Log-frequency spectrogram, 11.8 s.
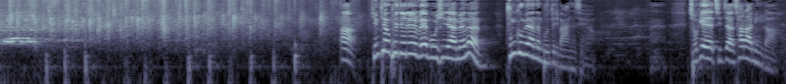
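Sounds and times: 
audience applause: 0:00.0 - 0:05.5
speech: 0:05.1 - 0:09.0, 0:10.3 - 0:11.7.

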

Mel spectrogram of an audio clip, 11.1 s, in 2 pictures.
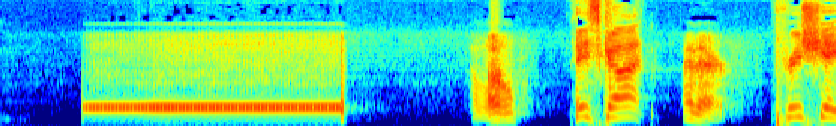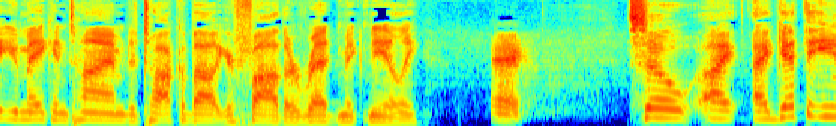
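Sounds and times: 
telephone ringing: 0:00.6 - 0:02.3
speech: 0:03.2 - 0:09.2, 0:09.8 - 0:11.1.

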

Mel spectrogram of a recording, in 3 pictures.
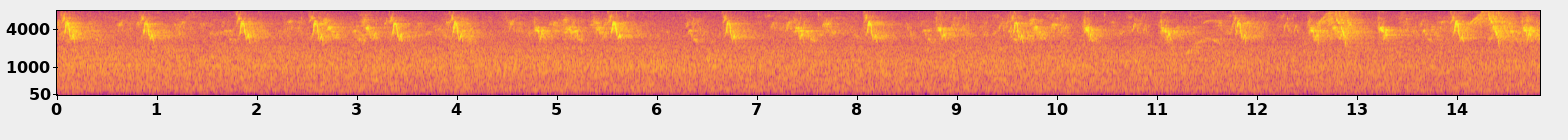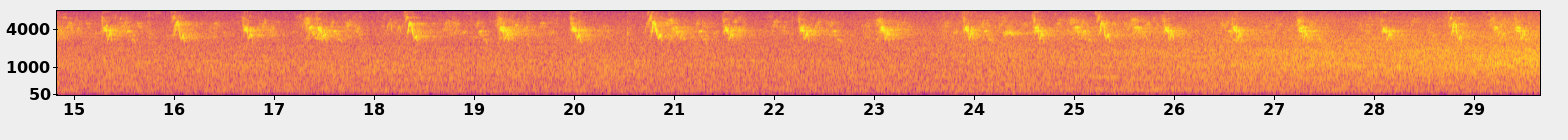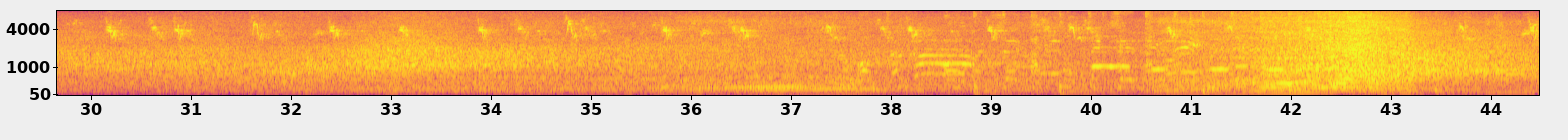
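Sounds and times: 
Brooklyn city traffic hum at dawn: 0:00.0 - 0:44.4
bird chirping: 0:00.0 - 0:44.4
vehicle passing: 0:32.7 - 0:44.4.

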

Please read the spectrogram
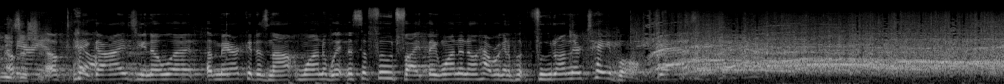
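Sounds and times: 
speech: 0:00.1 - 0:07.1
audience applause: 0:06.4 - 0:10.0.

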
